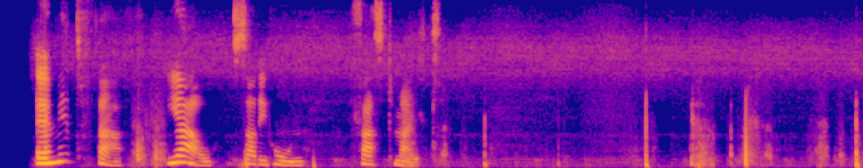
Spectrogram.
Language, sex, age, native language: Icelandic, female, 40-49, English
